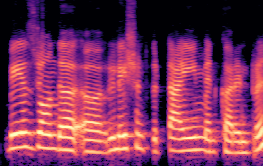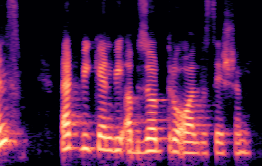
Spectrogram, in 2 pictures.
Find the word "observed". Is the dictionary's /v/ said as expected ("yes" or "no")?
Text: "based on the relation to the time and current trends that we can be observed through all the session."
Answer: no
